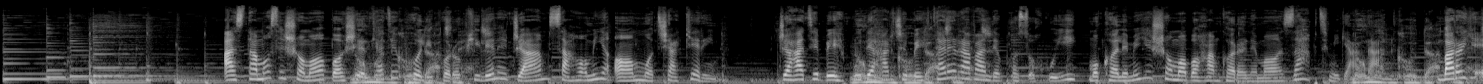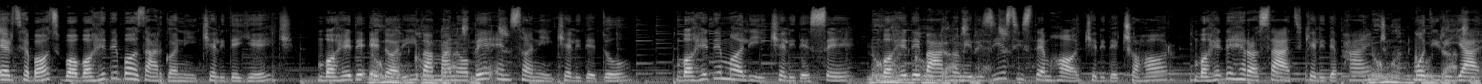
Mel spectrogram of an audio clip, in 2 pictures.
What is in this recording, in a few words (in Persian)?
تلفن گویای حرفه ای; شرکت پلی پروپیلن جم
